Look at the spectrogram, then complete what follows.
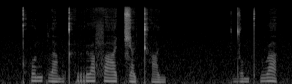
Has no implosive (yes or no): yes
